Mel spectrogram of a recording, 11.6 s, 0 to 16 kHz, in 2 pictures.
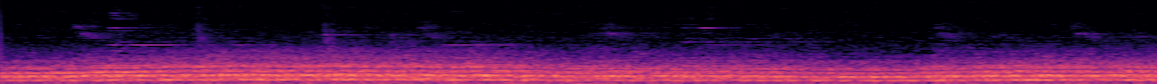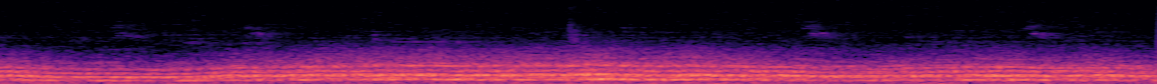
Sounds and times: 0.0s wind 11.5s
0.5s wind chimes 4.0s

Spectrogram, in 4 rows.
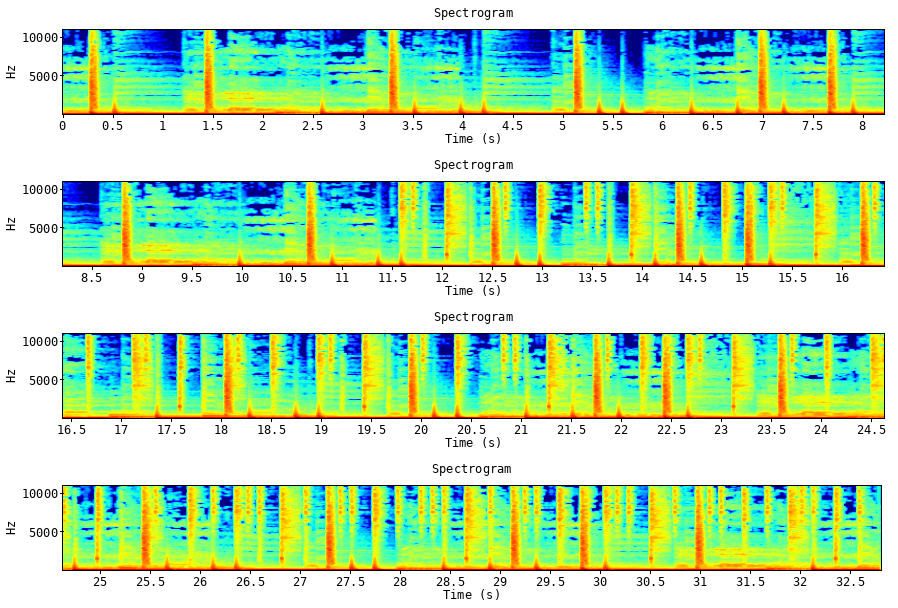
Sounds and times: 0.0s bass 32.8s
0.0s guitar 32.8s
0.3s kicks 0.8s
1.4s snare 1.8s
2.6s kicks 4.4s
3.3s snare 3.7s
5.2s snare 5.5s
5.2s kicks 8.1s
6.9s snare 7.9s
8.8s snare 9.1s
10.7s snare 11.0s
11.8s snare 20.3s
12.6s kicks 15.6s
17.4s kicks 19.3s
19.9s kicks 22.9s
21.0s snare 23.9s
25.4s snare 26.2s
26.8s snare 32.8s
27.4s kicks 30.3s

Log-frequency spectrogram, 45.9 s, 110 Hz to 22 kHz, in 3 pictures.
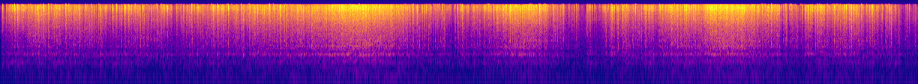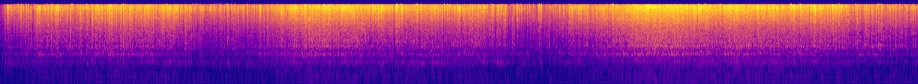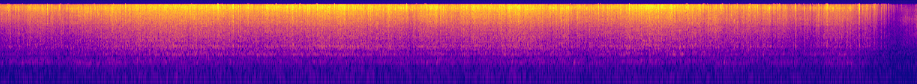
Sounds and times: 0.0s sand falling into a plastic bucket 45.8s

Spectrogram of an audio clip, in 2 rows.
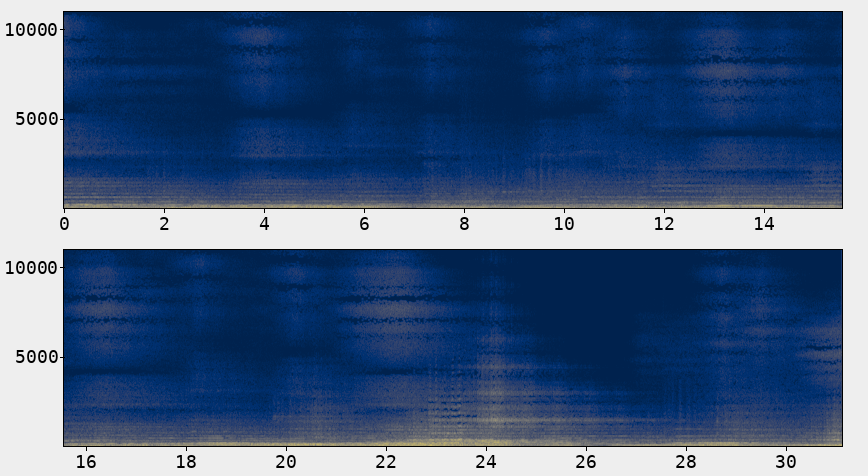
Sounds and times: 0.0s Choir 31.1s

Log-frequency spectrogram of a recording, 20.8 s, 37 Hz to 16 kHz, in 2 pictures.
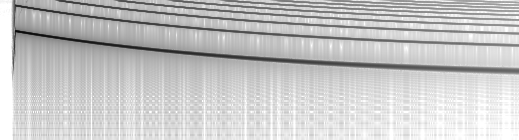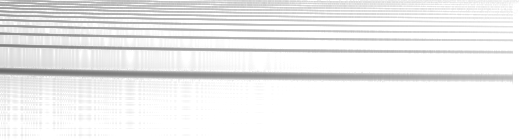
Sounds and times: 0.3s descending square wave 5.6s

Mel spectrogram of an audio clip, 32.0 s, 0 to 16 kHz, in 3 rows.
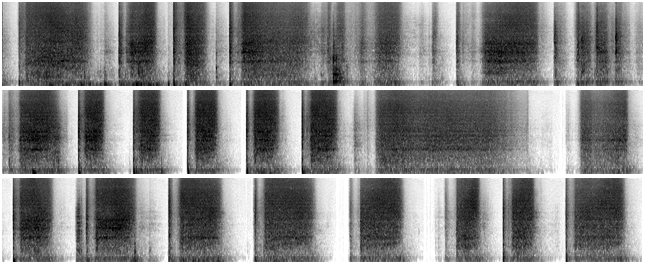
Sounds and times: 0.1s Sweeping concrete floor with wide broom 19.5s
20.2s Sweeping concrete floor with wide broom 31.9s

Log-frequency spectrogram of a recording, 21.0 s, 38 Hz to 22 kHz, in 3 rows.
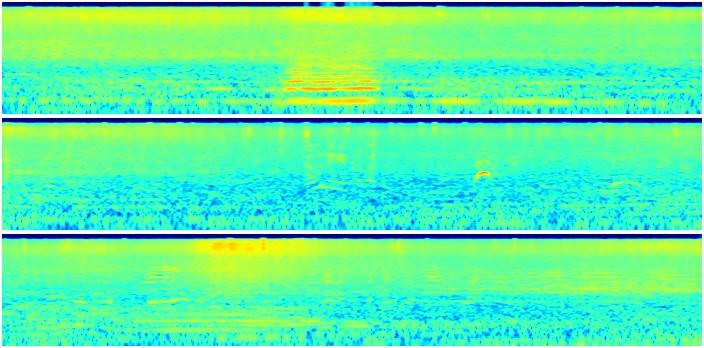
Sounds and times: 2.7s trumpet player 4.2s
18.2s trumpet player 21.0s

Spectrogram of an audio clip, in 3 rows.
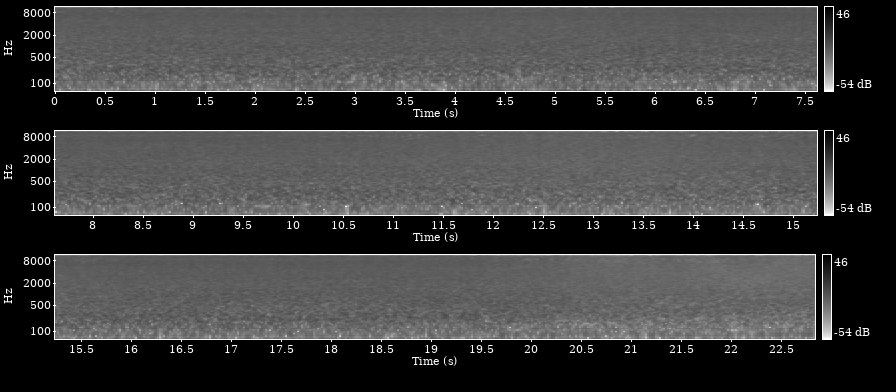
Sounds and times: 0.0s small rushing river 22.8s
0.0s waterfall 22.8s

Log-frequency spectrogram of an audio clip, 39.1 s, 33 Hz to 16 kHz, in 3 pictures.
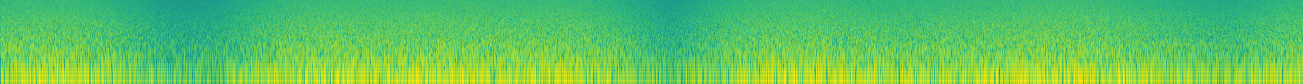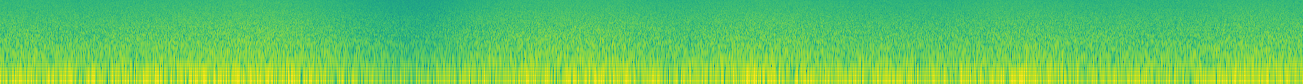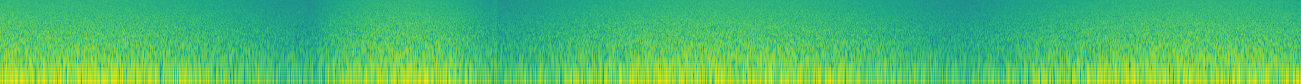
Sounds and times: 0.0s waves of the sea 39.0s

